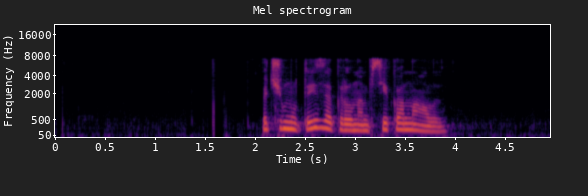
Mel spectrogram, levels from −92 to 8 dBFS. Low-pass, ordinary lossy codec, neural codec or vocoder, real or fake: 7.2 kHz; none; codec, 16 kHz, 4.8 kbps, FACodec; fake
